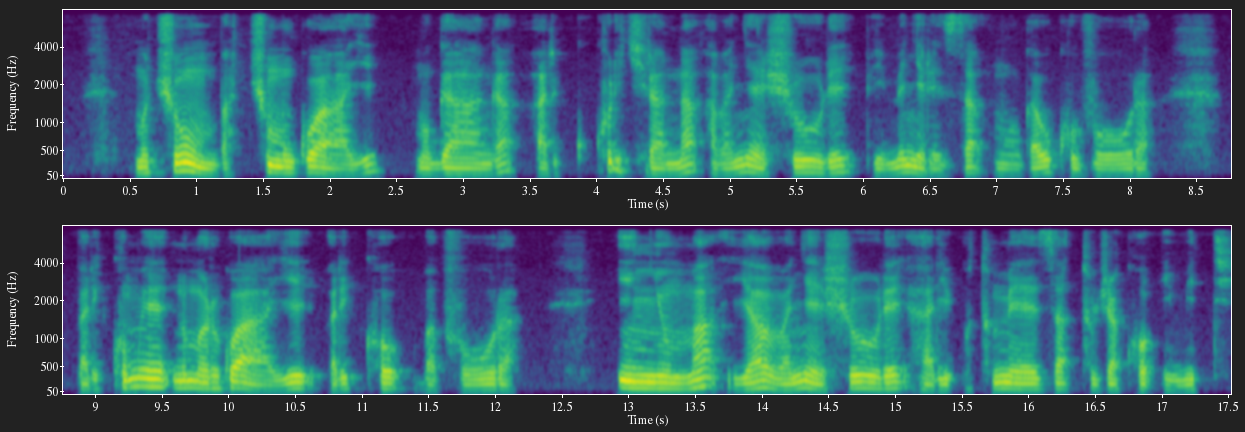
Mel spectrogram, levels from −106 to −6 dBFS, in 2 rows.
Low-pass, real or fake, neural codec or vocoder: 7.2 kHz; real; none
